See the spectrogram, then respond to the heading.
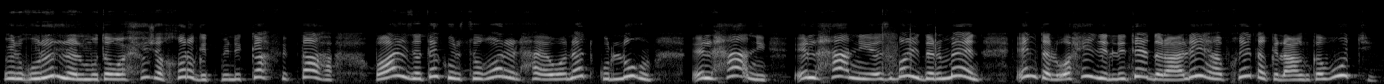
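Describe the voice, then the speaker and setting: A woman's voice: high-pitched, animated, a little fast. A woman voicing a worried lion father who rules the jungle, in a cartoon, with an Egyptian Arabic accent and an urgent, pleading manner.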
